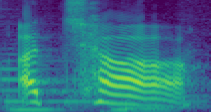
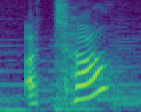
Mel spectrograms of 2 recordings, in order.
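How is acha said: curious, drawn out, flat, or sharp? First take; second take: drawn out; sharp. First: The word is stretched out slowly. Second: The word is said short and sharp. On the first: "Drawn out"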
